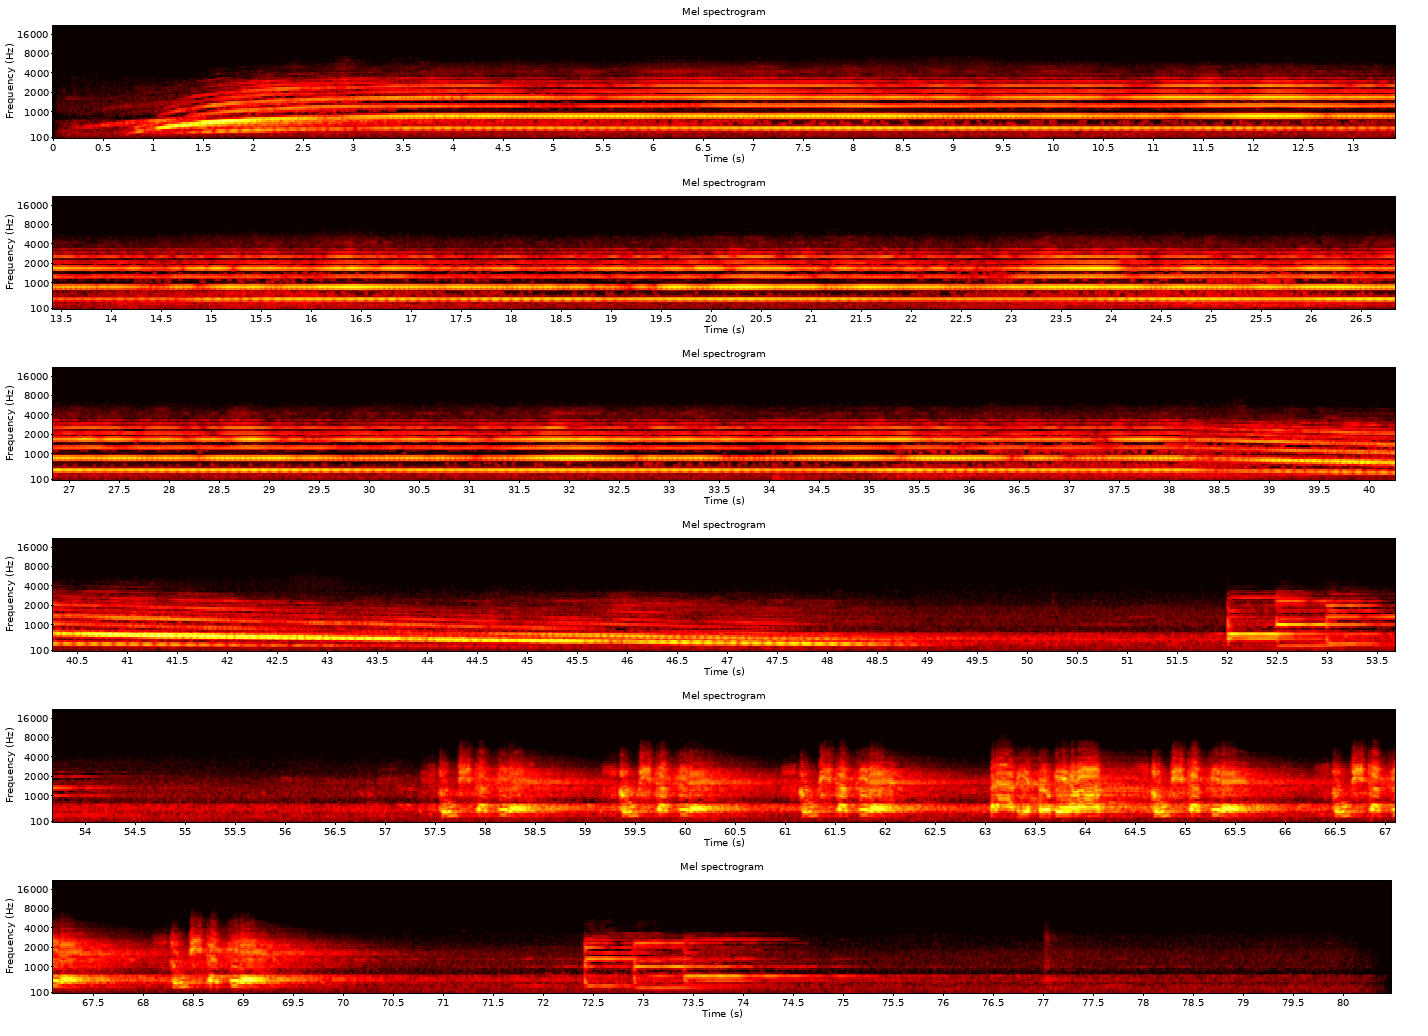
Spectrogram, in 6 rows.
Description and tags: Air raid siren (Prague)
Shortened air raid siren test in Prague. Recorded with Zoom f8 + Sennheiser MKH416.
